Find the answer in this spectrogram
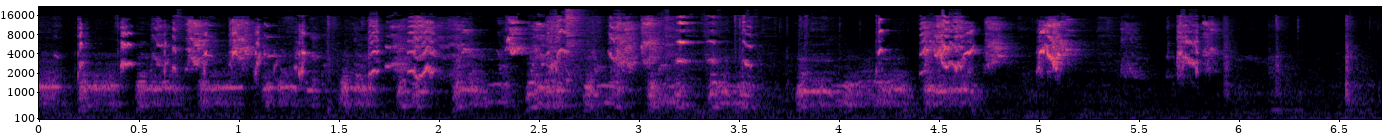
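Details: Lutino lovebirds, four young birds, chirping in the morning; dense run of short, harsh chirps repeated rapidly for most of the clip, thinning toward the end, with a low background hum.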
